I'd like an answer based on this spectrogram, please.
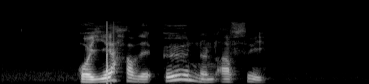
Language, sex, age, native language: Icelandic, male, 20-29, Icelandic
